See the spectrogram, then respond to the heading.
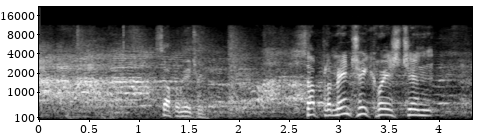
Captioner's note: members laugh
